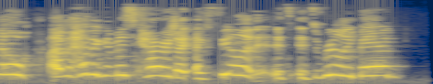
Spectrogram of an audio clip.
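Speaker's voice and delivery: play-acted, pitched way up, sobbing in hysterics. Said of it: "she's hysterical crying".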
